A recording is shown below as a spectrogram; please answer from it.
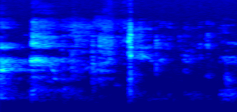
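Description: A person clearing their throat with a few short coughs, with a single sharp click about a second and a half in.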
